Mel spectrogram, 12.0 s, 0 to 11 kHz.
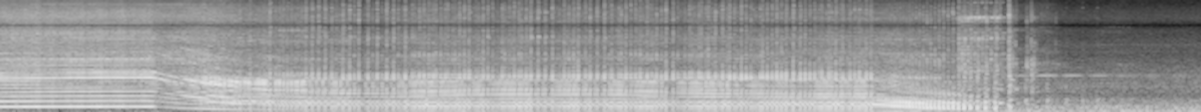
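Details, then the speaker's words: Vintage Echo PB-400E backpack blower: the two-stroke buzz climbs quickly as the left-side throttle lever opens, holds a steady, even roar, then drops off. Normal full-throttle run. "yep it's a it's a loud one but it's a good one though"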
